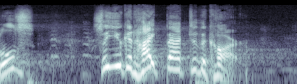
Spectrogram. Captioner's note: attendee laughing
